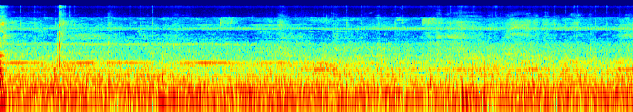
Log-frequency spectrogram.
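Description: A distant engine drone, steady and low, fills the background, with faint steady hum tones in the first half. A single click sounds about half a second in.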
